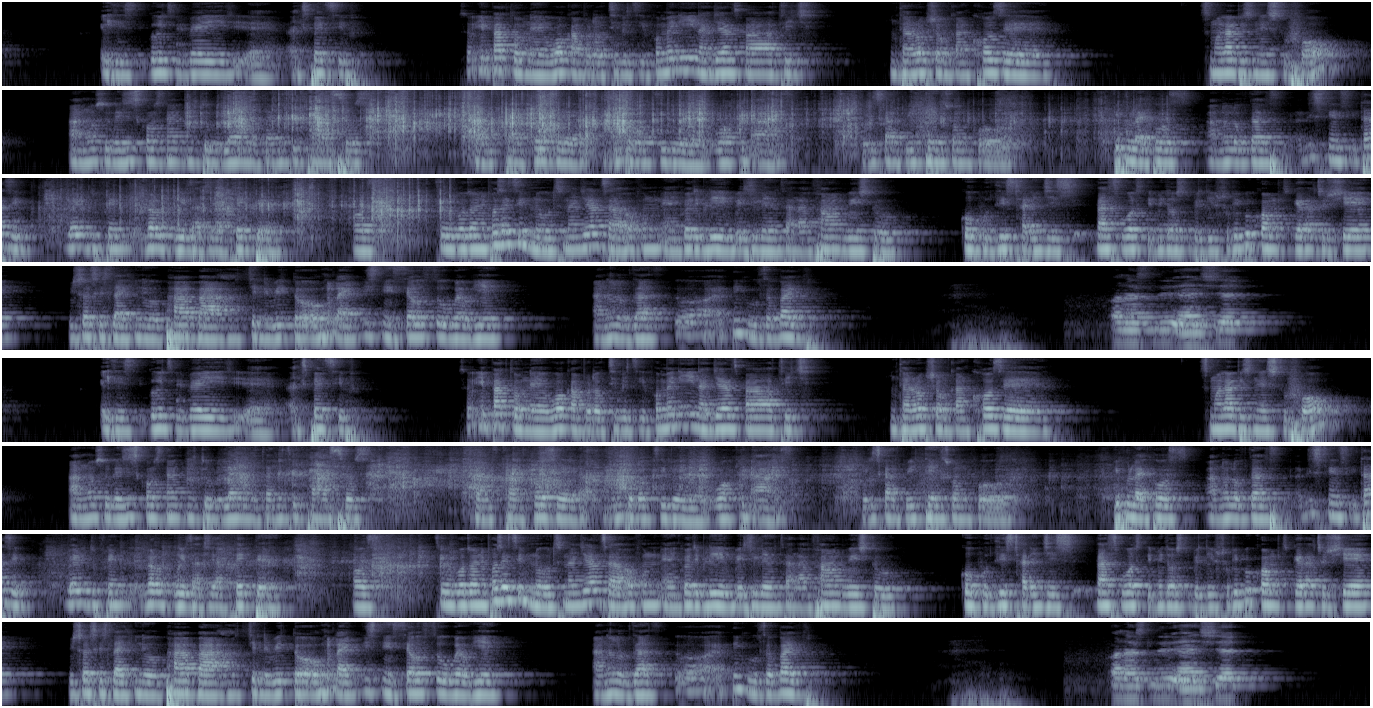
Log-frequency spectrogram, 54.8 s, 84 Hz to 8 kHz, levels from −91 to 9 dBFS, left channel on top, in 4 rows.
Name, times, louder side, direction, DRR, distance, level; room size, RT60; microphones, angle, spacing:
voice 1, 1.0-3.5 4.7-8.1 9.0-10.5 12.1-13.2 14.4-17.4 18.4-21.6 22.3-23.8 24.8-26.4 26.6-27.6 28.0-30.2 30.9-31.2 31.7-36.3 37.0-41.0 41.7-46.0 47.0-49.2, right 2 dB, 20° right, 2 dB, 0.5 m, -30 dB
sound 1, 15.5-25.4 27.5-31.9, left 6 dB, 65° left, 0.4 m, -35 dB
voice 2, 52.2-53.4, right 1 dB, 85° right, 5 dB, 0.5 m, -30 dB
3.4 x 2.7 x 3.9 m, 0.80 s
head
